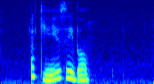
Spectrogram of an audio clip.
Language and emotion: Russian, neutral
